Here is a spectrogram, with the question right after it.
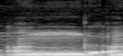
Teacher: अनुस्वार में नाक से आवाज़ या हवा निकलती है।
